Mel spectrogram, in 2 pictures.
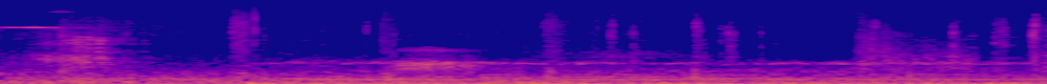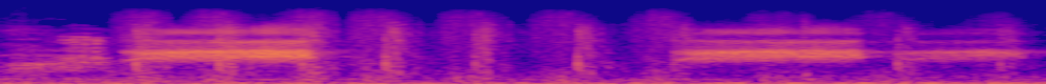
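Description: Crows caw in the eerie village of the video game Resident Evil Village, with several harsh calls in two loud bursts over a steady ambient drone and faint footsteps.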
